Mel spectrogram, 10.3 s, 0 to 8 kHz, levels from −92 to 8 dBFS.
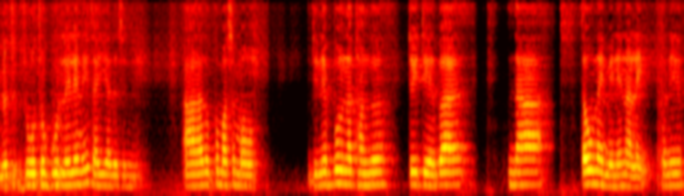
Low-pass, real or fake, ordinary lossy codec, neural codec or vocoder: none; fake; none; codec, 16 kHz, 0.4 kbps, LongCat-Audio-Codec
